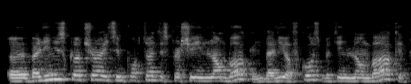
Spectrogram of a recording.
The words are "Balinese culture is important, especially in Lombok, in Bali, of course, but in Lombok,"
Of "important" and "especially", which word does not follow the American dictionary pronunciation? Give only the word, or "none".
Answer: none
